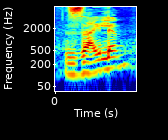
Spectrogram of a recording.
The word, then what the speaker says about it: xylem: Xylem, this tissue is pronounced as xylem tissue, and the pronunciation of this second tissue is the phloem tissue, phloem, phloem tissue.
